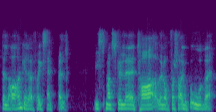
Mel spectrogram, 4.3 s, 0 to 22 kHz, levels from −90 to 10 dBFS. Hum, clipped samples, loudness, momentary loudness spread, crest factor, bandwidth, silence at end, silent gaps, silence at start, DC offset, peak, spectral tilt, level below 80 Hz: none; under 0.1%; -24 LUFS; 12 LU; 18 dB; 7.4 kHz; 0.1 s; none; 0.05 s; under 0.1%; -6 dBFS; -7 dB/octave; -62 dBFS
